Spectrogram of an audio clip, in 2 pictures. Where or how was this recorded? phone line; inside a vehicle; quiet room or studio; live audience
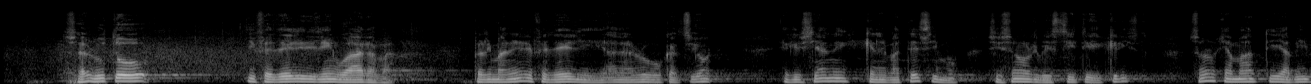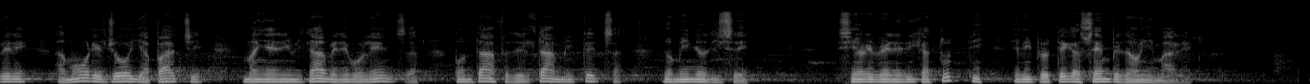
live audience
